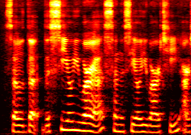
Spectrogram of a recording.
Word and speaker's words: court: You'll notice both the S and the T there are in the parentheses, so that's why it sounds identical, because they are not pronounced and they are the only different part.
